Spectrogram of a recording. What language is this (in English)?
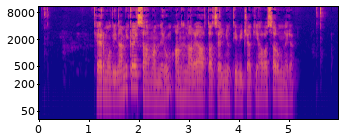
Armenian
